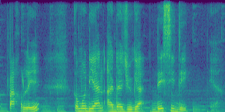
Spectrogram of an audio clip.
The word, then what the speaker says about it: parler: Kemudian ada kata yang lain seperti parler, ya, tulisannya parler tapi dibacanya parler.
